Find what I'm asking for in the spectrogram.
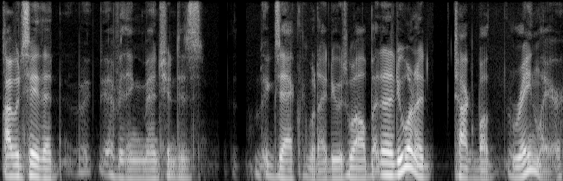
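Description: With an American accent and vocal fry, a man speaks very fast in fairly even intonation, broken by long, frequent pauses. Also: medium pitch for a man. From Minnesota. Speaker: hunter. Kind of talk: casual chat.

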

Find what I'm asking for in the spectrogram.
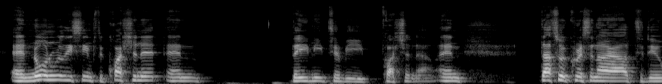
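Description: The man has an unremarkable speaking voice, fairly high in pitch, with fairly even intonation. He talks at a fairly quick pace on a very clean recording with a silent background. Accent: American. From United States. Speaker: podcast co-host. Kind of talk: casual chat.

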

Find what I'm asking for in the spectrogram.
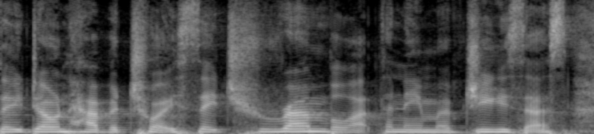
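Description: A woman speaks with a General American accent. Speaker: missionary teacher. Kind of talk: teaching workshop. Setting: live in front of audience with mic.

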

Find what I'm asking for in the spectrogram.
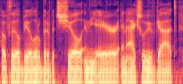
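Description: At a fairly quick pace, a man with a very deep, low pitch speaks in a monotone, flat intonation. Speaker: podcast host and teacher. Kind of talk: casual discussion with a sermon-like teaching.

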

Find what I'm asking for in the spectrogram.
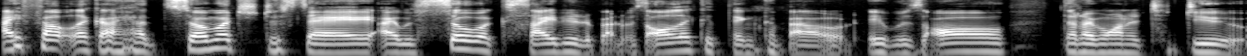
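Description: A woman with a fairly low pitch and an American accent, very fast and with hardly any pauses, ordinary pitch variation, a dry, close sound with no echo, and a very clean recording over a silent background. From New York City. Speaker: food stylist. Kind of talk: interview.

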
